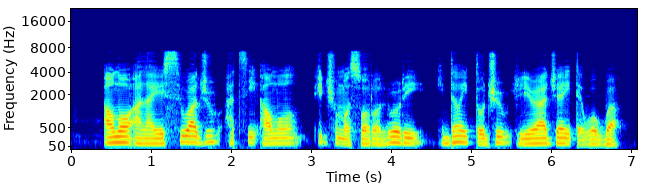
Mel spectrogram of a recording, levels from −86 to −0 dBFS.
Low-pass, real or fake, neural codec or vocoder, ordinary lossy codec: 7.2 kHz; fake; codec, 16 kHz, 0.5 kbps, X-Codec, HuBERT features, trained on LibriSpeech; none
